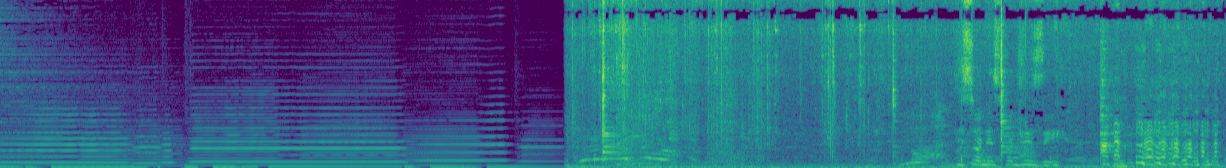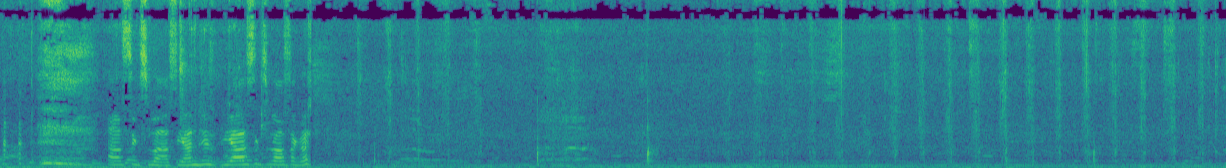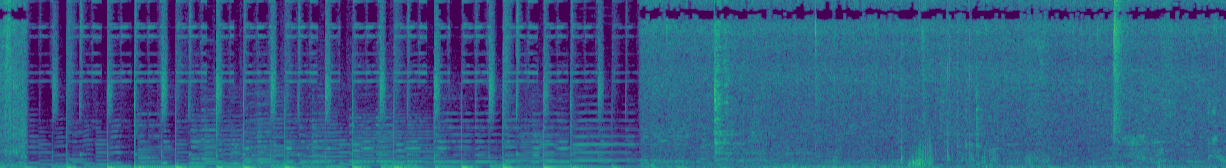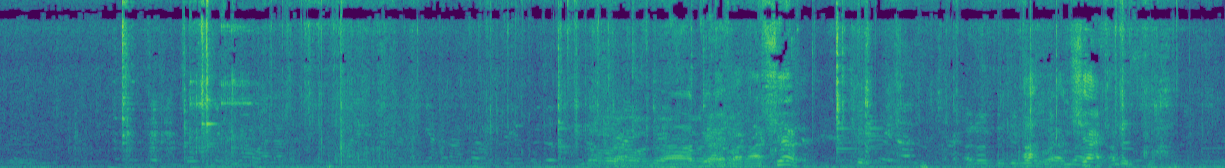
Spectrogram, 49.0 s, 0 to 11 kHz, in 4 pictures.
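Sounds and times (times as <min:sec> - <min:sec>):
background music: 0:00.0 - 0:06.4, 0:24.8 - 0:31.0
metal utensil clanking in steel pot: 0:05.7 - 0:07.2, 0:09.6 - 0:10.6, 0:37.9 - 0:39.5, 0:42.4 - 0:45.8.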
